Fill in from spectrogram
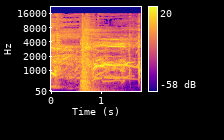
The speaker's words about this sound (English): Drayla, Ishii, you take 4 bludgeoning damage as the 2 double doors swing open.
